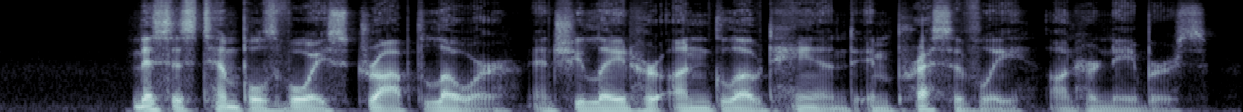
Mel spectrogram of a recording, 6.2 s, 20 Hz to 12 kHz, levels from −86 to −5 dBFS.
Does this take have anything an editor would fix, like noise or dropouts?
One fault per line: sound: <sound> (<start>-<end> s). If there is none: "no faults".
no faults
